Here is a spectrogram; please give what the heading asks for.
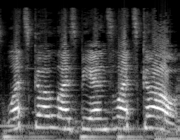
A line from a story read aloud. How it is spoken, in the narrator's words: my phone yells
